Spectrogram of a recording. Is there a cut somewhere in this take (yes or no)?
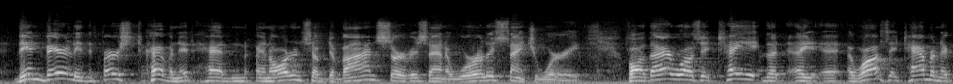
yes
